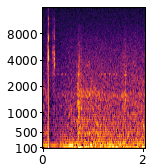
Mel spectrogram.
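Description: Quiet room tone with a low steady hum, broken by a light click near the start and a fainter tick a little later.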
